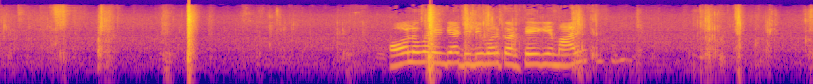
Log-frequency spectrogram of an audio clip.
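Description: Plastic garment bags rustle and crinkle as they are handled.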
